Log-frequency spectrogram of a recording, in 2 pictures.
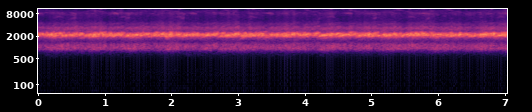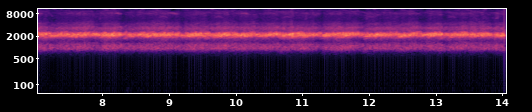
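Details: Massed frog song: a thick, uninterrupted wall of overlapping trilled croaks, a lower band beneath a higher one, level and continuous from start to finish.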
